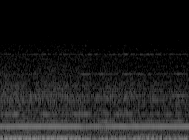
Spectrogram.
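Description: Soft background music of steady sustained tones, over a low hum.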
